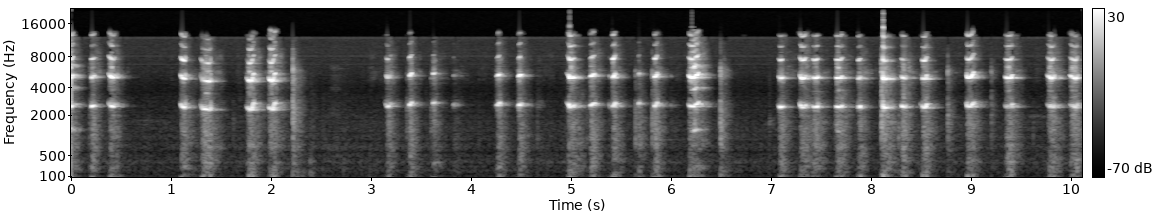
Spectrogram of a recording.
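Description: Chalk writing on a blackboard: rapid short strokes, each with a squeak, in runs separated by brief pauses of under a second.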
